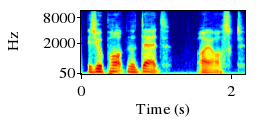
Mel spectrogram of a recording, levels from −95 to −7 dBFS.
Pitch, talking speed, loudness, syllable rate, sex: 135 Hz, 165 wpm, -18 LUFS, 4.8 syllables/s, male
